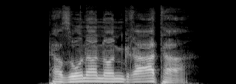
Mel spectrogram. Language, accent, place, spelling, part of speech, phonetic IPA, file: German, Germany, Berlin, Persona non grata, noun, [pɛʁˈzoːna noːn ˈɡʁaːta], De-Persona non grata.ogg
- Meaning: persona non grata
